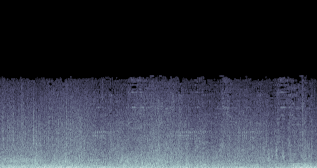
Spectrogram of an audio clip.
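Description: Sound effects for a martial-arts energy attack in a fantasy fight: a loud, steady rumble with a dense rattling clatter, as of a mass of flying debris or blades rushing through the air.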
